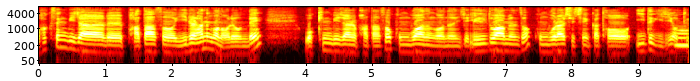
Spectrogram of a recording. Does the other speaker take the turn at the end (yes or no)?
yes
